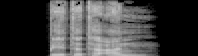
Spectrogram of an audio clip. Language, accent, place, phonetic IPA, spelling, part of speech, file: German, Germany, Berlin, [ˌbeːtətə ˈan], betete an, verb, De-betete an.ogg
- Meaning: inflection of anbeten: 1. first/third-person singular preterite 2. first/third-person singular subjunctive II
